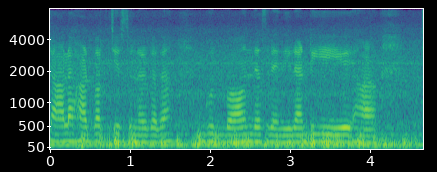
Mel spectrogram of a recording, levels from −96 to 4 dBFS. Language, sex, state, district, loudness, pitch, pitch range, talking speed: Telugu, female, Andhra Pradesh, Guntur, -16 LUFS, 150 Hz, 115-155 Hz, 130 wpm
